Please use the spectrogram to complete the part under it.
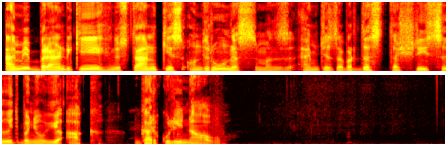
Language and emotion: Kashmiri, neutral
